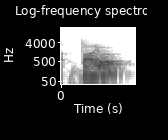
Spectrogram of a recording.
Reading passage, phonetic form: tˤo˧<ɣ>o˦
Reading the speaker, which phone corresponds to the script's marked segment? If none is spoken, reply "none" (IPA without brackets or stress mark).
j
